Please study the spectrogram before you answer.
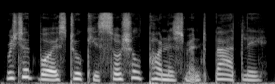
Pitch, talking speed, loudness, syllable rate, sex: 235 Hz, 155 wpm, -16 LUFS, 5.1 syllables/s, female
